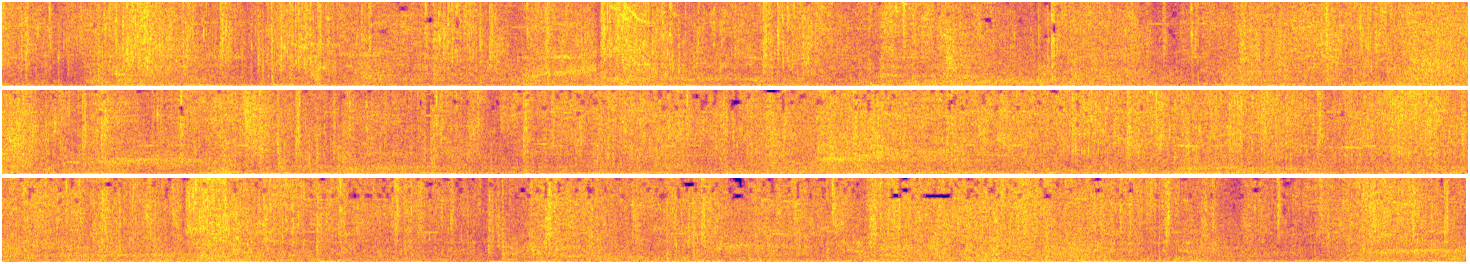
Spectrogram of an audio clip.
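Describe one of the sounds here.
Game spell effects crackle and whoosh in rapid bursts.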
